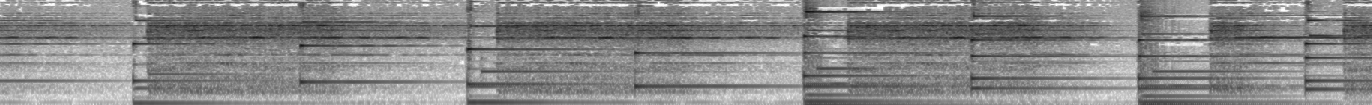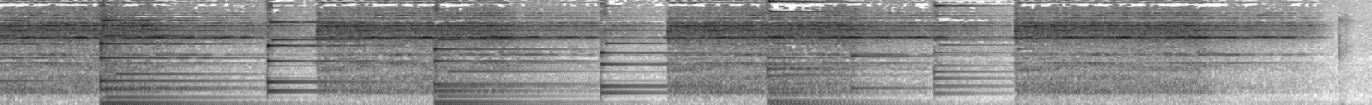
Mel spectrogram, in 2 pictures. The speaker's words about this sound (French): Maintenant, lorsque le téléphone sonne, elle a peur.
